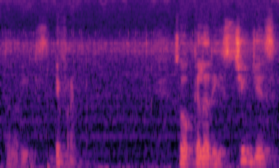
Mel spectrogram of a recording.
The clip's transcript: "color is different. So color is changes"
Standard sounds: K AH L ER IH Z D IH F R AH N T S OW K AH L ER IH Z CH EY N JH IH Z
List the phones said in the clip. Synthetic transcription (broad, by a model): K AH L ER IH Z D IH F R AH N T S OW K AH L ER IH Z CH EY N JH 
